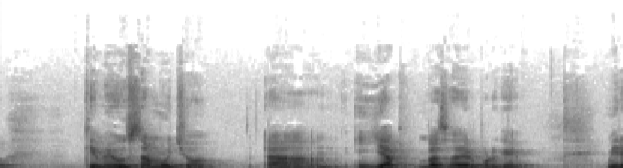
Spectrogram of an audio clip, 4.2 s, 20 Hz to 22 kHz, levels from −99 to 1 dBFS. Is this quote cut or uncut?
uncut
